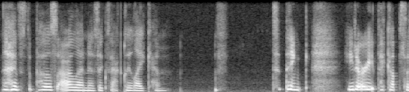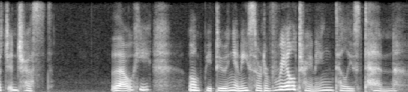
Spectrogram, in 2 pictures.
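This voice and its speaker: A woman playing a gentle, devoted young princess in a romantic audio roleplay, speaking in a soft, halting way that often drops to whispers. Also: on the high side, no echo. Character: gentle, devoted young princess longing for her lost knight.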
